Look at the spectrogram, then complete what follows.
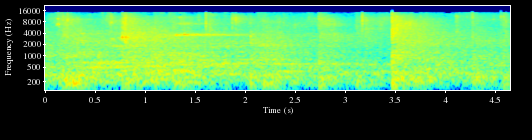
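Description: Echoing volleyball-hall noise: indistinct players' voices and balls bouncing and being hit, with one sharp ball strike about three and a half seconds in.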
